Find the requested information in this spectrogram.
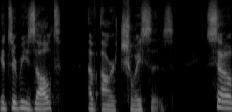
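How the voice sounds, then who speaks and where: Speaking very slowly, a woman comes through. The recording is very clean, and the background is silent. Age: 80s+. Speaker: yoga teacher and producer. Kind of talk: interview testimony.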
